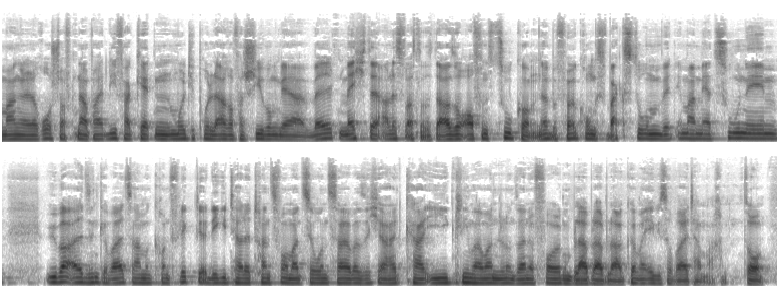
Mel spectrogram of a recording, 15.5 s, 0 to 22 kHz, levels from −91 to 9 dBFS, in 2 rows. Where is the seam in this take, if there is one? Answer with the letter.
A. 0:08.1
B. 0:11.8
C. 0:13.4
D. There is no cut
A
